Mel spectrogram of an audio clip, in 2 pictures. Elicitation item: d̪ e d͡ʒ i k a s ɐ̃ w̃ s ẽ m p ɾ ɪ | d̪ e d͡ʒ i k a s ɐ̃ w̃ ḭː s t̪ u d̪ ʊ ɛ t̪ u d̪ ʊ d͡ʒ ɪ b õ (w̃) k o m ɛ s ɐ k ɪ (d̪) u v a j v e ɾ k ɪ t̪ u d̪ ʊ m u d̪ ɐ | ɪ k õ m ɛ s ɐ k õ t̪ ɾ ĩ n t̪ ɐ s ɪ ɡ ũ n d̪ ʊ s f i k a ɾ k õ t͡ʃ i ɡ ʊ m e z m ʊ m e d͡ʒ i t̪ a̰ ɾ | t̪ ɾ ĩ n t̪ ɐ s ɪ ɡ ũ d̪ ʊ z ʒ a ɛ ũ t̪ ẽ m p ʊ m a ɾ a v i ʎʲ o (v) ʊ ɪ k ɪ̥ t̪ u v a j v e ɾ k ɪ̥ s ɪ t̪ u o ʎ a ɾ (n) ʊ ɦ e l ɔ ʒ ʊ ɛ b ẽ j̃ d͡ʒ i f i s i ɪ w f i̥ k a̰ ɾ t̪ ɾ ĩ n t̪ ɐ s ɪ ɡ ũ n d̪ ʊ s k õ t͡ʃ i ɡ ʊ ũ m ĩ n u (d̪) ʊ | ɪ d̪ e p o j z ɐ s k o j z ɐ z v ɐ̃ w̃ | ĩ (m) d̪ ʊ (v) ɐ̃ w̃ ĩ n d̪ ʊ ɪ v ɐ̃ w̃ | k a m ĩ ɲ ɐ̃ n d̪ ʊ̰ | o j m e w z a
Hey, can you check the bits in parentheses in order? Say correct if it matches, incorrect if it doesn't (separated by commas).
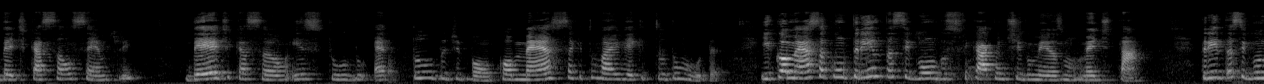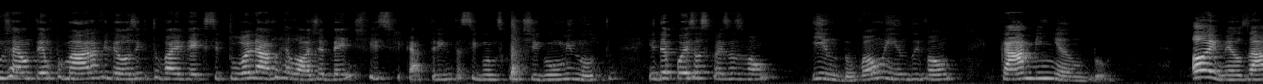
correct, incorrect, incorrect, correct, incorrect, incorrect, correct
